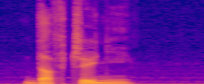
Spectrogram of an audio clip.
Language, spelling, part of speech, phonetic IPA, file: Polish, dawczyni, noun, [dafˈt͡ʃɨ̃ɲi], Pl-dawczyni.ogg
